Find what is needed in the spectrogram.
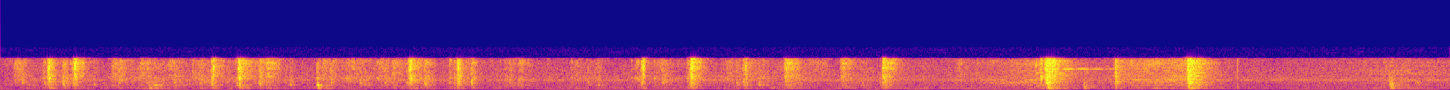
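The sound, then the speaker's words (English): Typewriter keys clacking as an answer is typed out, many irregular, fairly faint, muffled clicks with uneven spacing and a few louder strikes. “Let's see if he'll type us an answer.”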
